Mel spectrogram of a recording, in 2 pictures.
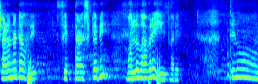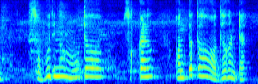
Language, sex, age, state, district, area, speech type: Odia, female, 30-45, Odisha, Cuttack, urban, spontaneous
